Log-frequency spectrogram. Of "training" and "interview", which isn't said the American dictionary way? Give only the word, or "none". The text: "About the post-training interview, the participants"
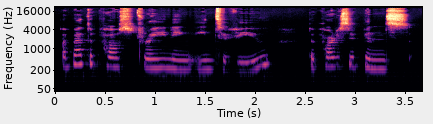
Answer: none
